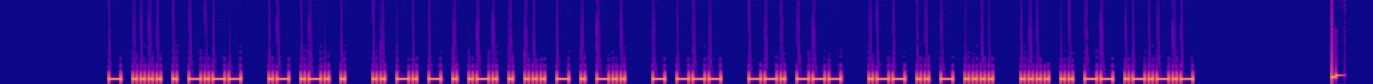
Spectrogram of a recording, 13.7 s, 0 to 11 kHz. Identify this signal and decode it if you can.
Morse code, heard as a keyed tone, about 30 wpm, 700 Hz. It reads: THEY ARE INTERESTED TO GO WITH HIM.
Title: Sentences from Top 900 Words 30wpm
